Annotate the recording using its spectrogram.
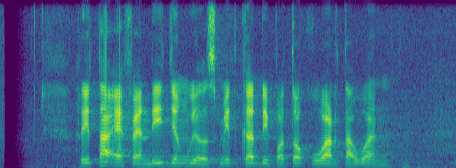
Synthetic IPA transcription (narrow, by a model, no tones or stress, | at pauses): rit̪aʔɛfɛndid͡ʒɨŋwilsmit̪̚kɨrdipɔt̪ɔkuwart̪awan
